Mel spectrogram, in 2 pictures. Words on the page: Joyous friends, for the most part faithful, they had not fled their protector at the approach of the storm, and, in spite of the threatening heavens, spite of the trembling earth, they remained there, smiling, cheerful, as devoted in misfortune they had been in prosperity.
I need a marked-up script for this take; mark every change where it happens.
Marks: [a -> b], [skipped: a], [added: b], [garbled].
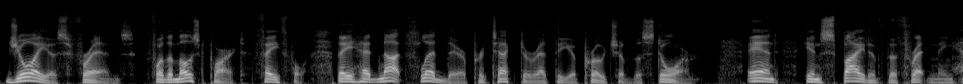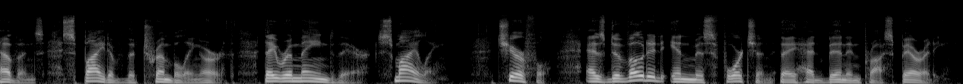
Joyous friends, for the most part faithful, they had not fled their protector at the approach of the storm, and, in spite of the threatening heavens, spite of the trembling earth, they remained there, smiling, cheerful, as devoted in misfortune they had been in prosperity.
